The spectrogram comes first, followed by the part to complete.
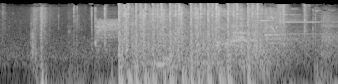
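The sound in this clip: Rapid gunfire rings out in a zombie shooter video game: one early sharp pop, then a dense, sustained burst of loud cracking shots that blend into a continuous roar.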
